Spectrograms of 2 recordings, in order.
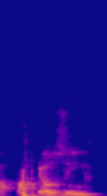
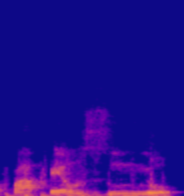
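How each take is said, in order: First: Said in the usual way. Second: "papelzinho" stretched out slowly in syllables. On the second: Shown as a demonstration. Teacher showing students the diminutive, slow syllable by syllable. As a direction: draw out each syllable of "papelzinho".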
